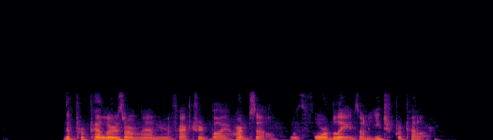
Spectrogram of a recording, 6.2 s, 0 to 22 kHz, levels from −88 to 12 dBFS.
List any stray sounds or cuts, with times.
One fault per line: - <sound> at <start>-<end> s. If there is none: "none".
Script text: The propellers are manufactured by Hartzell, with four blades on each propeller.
none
